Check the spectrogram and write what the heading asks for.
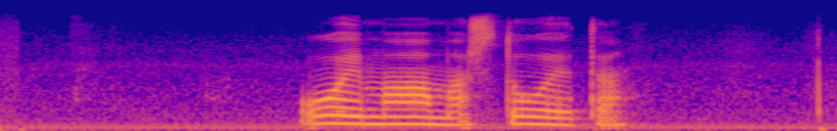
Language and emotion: Russian, neutral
